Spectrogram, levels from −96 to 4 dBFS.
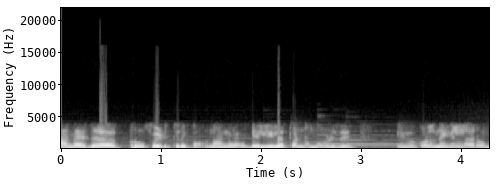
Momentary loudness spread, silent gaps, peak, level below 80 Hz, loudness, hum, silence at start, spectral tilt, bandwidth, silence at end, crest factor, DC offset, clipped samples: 10 LU; none; 0 dBFS; -54 dBFS; -15 LUFS; none; 0 s; -9.5 dB/octave; 4.9 kHz; 0 s; 14 dB; under 0.1%; under 0.1%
